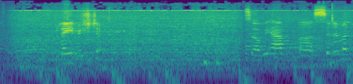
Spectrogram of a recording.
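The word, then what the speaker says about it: Breyðvirkið: It's pronounced Breydvirkid.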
